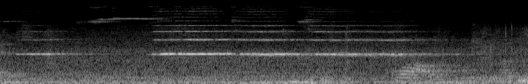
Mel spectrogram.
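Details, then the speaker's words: Excel hydraulic elevator (originally Schindler MT, Monitor TR1500 fixtures) in a parking garage; a loud, steady high squeal through travel, audible across the garage, reportedly only at the second floor. Speaker suspects a faulty clutch; unconfirmed. "You can hear it across the entire garage. And there it is right there. That's how loud it is."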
